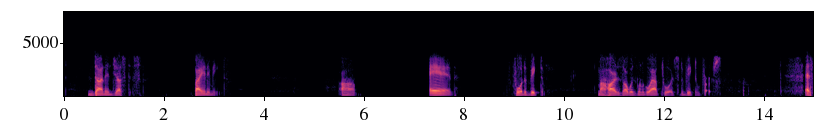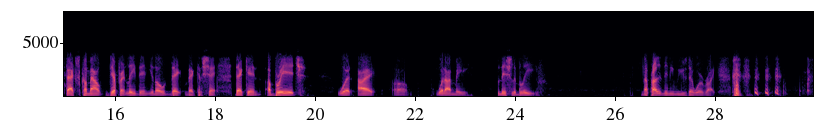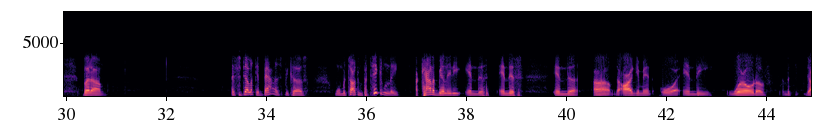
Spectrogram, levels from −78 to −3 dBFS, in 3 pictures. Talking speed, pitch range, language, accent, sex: 110 wpm, 90-135 Hz, English, American, male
